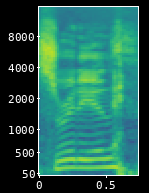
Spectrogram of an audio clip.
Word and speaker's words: Ceridian: It starts with a Ceridian and ends with a Ceridian. – Rhymes with Meridian.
